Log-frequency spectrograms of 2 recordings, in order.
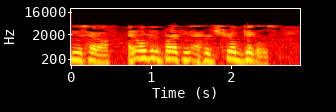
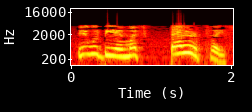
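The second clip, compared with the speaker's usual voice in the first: insisting; 7 semitones higher than usual. A narrator's reading. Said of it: "Minnie insisted".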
